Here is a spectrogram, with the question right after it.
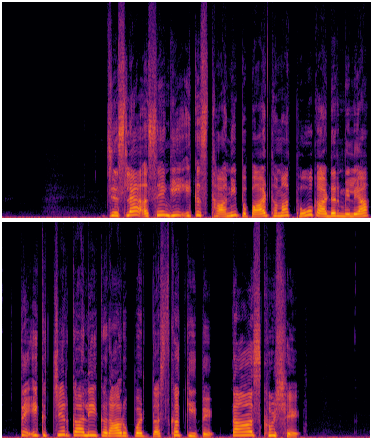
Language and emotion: Dogri, happy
